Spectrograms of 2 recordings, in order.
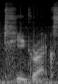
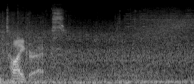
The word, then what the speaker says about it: Tigrex: It is the canonical pronunciation is Tigrex for some reason, Which, even though it's it's obviously Tigrex.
